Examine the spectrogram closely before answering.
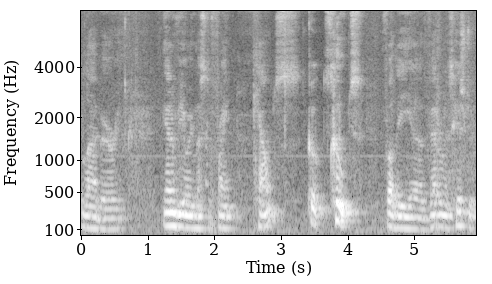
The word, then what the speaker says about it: Coutts: I'm Frank Coots, C O U TS. It looks like couch so it gets mispronounced, but um born in um Dearborn, Michigan and lived on Fernie.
